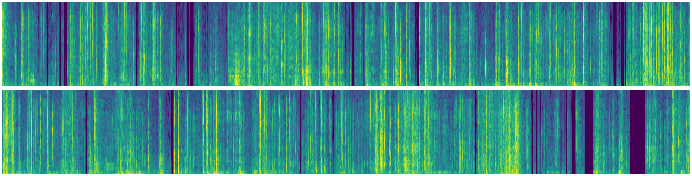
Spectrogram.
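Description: Faint crinkling and tearing of clear plastic shrink-wrap being picked at and peeled off a cardboard perfume box, heard as short irregular crackles.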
